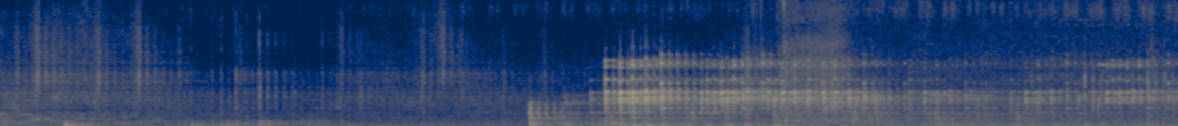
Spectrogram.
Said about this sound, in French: C'est le vent.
